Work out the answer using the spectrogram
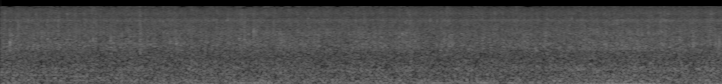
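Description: Heavy rain pouring down, a steady hiss of rain on wet pavement. A faint low hum runs underneath from about a second and a half in.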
